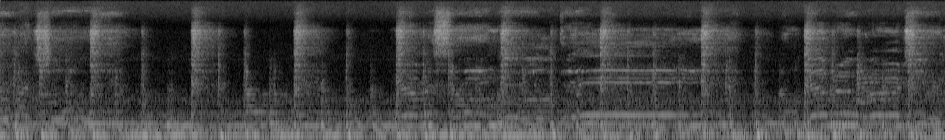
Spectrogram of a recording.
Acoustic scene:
car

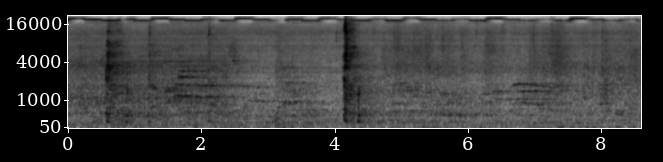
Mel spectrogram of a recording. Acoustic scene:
cafe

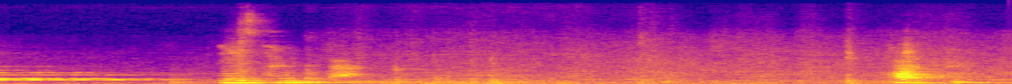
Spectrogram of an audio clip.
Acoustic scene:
elevator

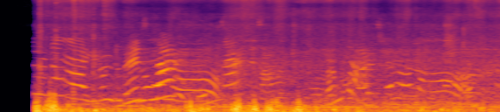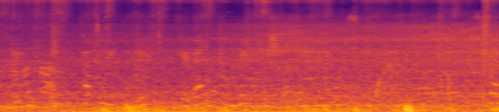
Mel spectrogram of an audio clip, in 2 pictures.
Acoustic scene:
residential area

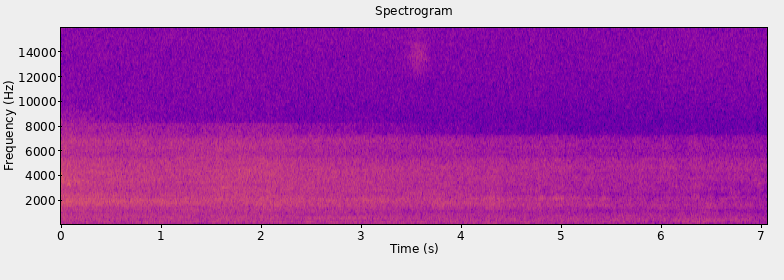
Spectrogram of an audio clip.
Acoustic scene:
residential area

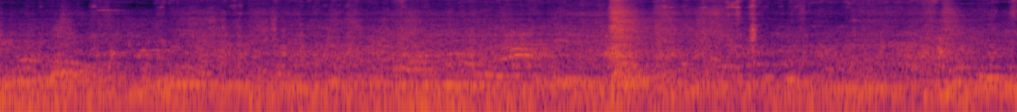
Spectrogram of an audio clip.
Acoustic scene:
crowded indoor space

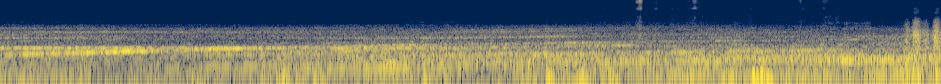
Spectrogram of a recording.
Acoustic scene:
subway station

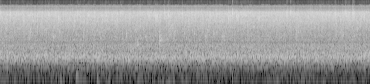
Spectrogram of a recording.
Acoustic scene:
restroom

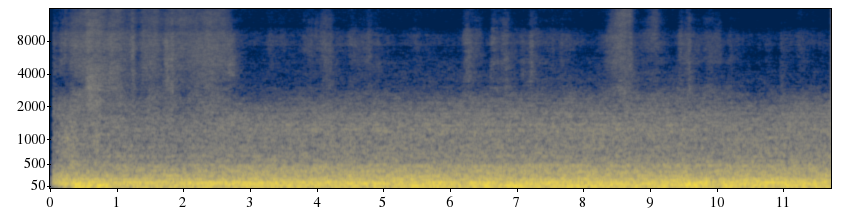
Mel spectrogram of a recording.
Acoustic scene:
car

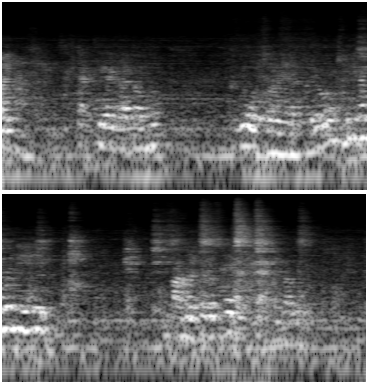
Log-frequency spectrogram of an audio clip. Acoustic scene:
restaurant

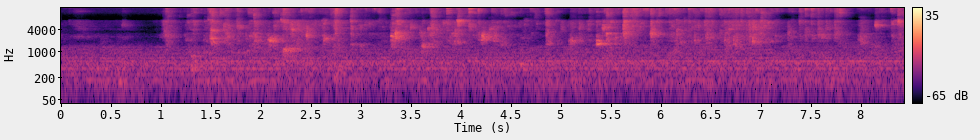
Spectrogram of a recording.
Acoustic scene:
restroom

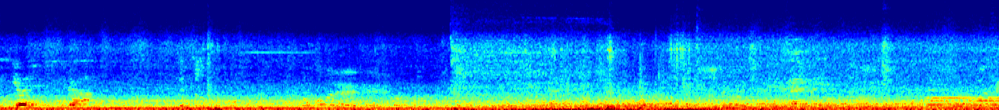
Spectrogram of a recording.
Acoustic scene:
subway train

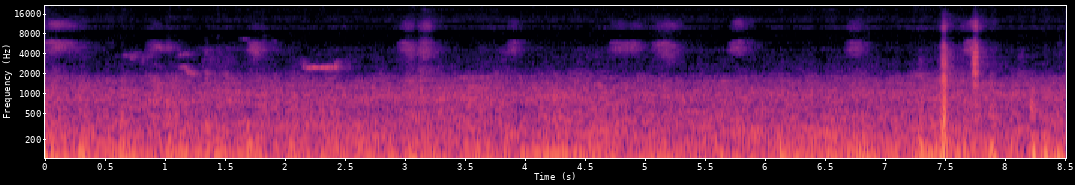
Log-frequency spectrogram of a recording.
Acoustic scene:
park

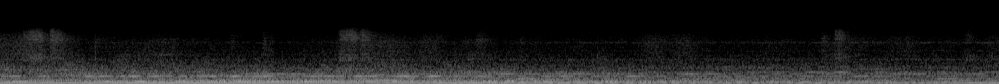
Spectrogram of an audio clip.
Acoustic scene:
elevator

